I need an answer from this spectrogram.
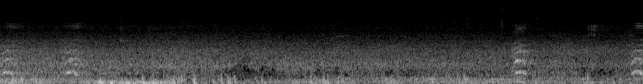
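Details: Dogs barking at a condominium, a noise that disturbs the neighbours and happens three times every day; a few distant, faint barks spaced seconds apart over a steady low rumble of background noise.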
